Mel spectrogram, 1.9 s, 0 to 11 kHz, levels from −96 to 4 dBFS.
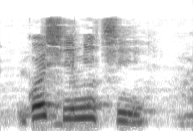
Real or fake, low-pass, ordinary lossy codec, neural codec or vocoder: fake; 7.2 kHz; AAC, 32 kbps; codec, 16 kHz, 16 kbps, FreqCodec, larger model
